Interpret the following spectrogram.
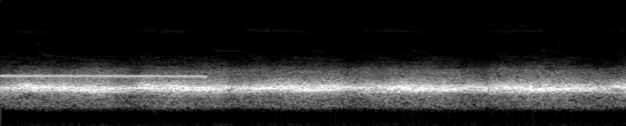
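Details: Mexican frogs and toads at night, many voices merging into a constant dense trilling wash; a thin steady whistle sounds over the first third, then fades, leaving the chorus alone.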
